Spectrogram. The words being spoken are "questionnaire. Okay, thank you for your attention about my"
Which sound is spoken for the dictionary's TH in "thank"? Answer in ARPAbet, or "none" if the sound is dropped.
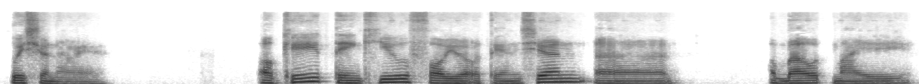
T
